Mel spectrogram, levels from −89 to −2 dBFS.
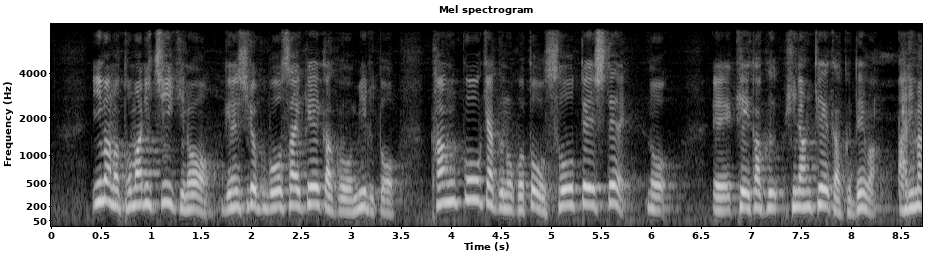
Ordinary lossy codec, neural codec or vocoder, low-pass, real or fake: none; codec, 44.1 kHz, 7.8 kbps, Pupu-Codec; 7.2 kHz; fake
